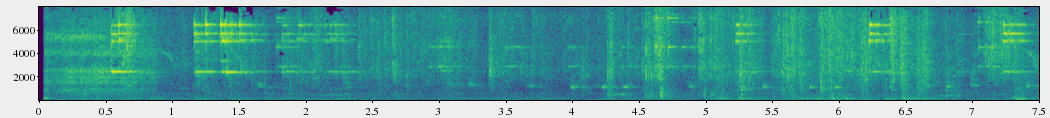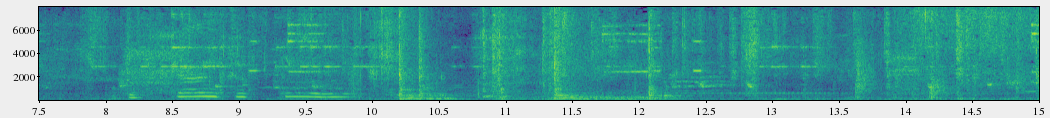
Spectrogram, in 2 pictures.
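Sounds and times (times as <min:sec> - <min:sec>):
knocks: 0:10.2 - 0:12.4.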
